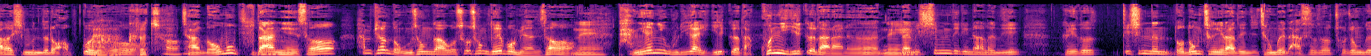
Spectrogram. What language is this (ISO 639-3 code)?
kor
